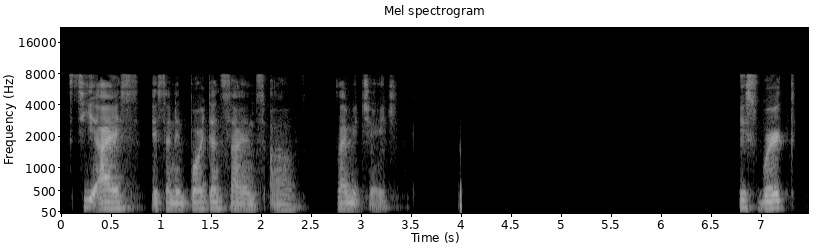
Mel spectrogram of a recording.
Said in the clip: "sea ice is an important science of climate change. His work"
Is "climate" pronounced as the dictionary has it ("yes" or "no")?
yes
